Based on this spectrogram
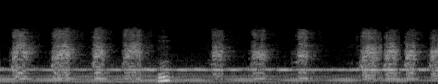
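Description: Duck quacking in a rapid series of short, nasal calls, many bursts in quick succession with brief gaps, over a steady tonal hum.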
